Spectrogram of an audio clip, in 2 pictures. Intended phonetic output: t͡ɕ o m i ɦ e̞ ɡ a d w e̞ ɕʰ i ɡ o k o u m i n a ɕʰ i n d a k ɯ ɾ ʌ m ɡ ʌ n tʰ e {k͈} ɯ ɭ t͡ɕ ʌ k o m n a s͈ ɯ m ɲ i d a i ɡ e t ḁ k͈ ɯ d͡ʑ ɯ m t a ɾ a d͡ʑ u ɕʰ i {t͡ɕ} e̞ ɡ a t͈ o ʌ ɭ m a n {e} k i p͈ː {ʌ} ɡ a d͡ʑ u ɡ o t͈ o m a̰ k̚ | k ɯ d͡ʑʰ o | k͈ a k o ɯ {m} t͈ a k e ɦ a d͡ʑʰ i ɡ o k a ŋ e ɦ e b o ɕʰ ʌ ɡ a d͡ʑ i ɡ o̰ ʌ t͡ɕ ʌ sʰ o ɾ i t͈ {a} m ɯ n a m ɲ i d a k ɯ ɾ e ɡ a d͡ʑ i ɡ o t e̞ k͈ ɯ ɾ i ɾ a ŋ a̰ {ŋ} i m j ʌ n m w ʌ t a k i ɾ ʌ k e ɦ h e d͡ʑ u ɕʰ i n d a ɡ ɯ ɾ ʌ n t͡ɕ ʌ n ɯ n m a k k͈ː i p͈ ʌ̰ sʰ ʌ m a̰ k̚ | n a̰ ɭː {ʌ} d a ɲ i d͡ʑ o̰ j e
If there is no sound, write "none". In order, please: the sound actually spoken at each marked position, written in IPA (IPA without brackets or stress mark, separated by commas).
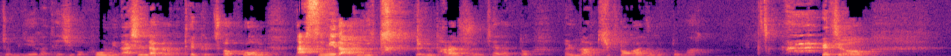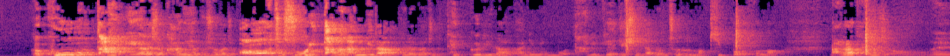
k͈, t͡ɕ, a, ʌ, m, a, ɲ, a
